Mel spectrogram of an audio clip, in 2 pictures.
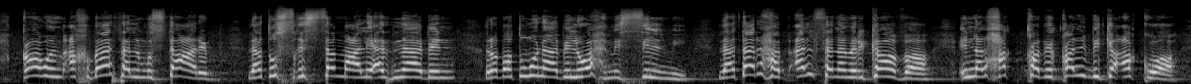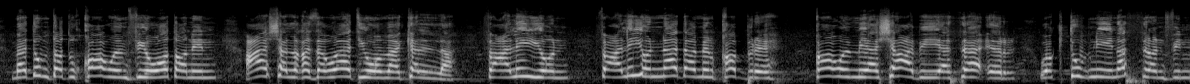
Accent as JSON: {"language": "Arabic", "country": "Palestine", "said": "هو جزء من نضالنا كفلسطينيين وجزء من التحرير"}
